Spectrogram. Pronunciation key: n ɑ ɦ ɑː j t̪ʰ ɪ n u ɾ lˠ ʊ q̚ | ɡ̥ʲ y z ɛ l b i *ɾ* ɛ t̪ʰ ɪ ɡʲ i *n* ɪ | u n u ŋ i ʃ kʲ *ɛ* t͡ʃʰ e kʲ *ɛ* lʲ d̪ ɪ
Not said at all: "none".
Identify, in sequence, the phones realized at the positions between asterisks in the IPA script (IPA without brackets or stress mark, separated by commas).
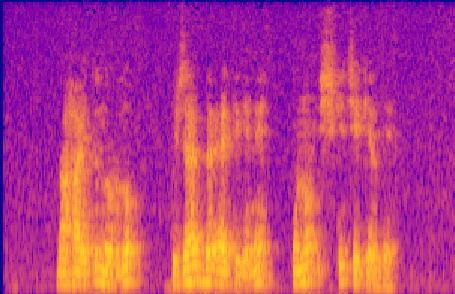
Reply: ɾ, n, i, i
